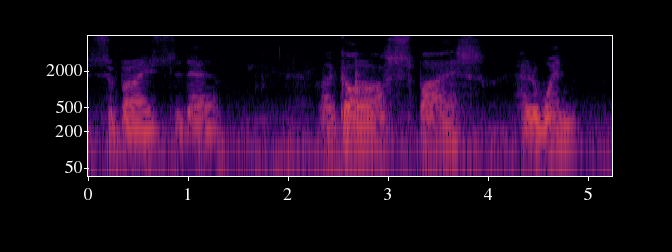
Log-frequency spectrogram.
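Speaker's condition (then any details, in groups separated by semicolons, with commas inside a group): Brain infection with surgery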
